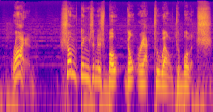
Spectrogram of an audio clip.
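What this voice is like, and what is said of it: Imitates a Scottish-accented voice. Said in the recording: “my Scottish accent? You got to go to the Sean Connery”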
